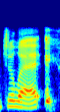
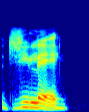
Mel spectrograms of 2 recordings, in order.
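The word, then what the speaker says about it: gilet: Okay, this has nothing to do with shaving brand, so it's not Gillette. – I would have gone with that. – Yes. The ET at the end is a long A, so it's Gillette.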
